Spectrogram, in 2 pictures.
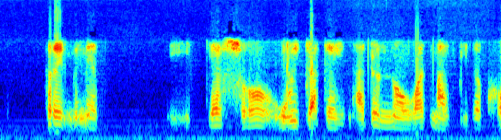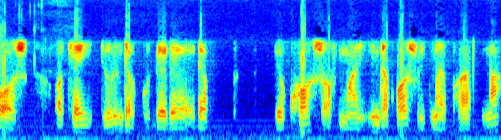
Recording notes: PHONE-IN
